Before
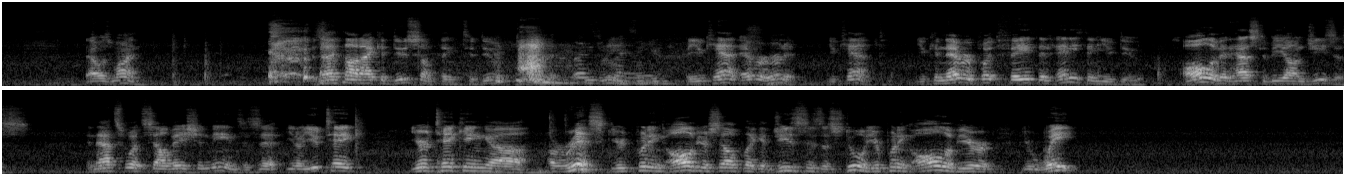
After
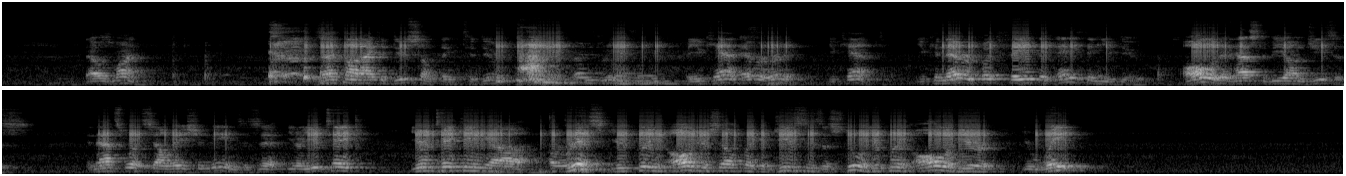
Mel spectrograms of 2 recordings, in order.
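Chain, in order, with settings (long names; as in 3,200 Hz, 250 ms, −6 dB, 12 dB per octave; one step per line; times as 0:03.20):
loose part that buzzes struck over −36 dBFS, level −13 dBFS
notch comb filter 1,100 Hz
on a send: low-shelf EQ 160 Hz −9.5 dB + convolution reverb RT60 0.65 s, pre-delay 3 ms, DRR 5 dB
on the sum: level −4.5 dB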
